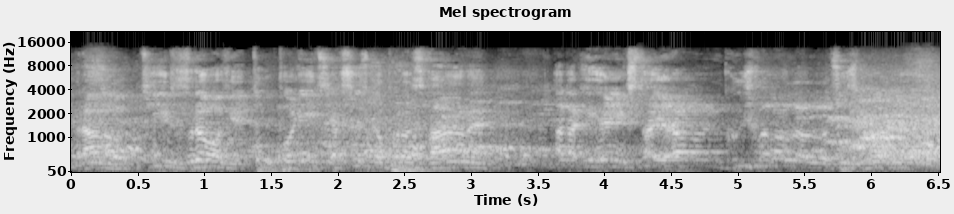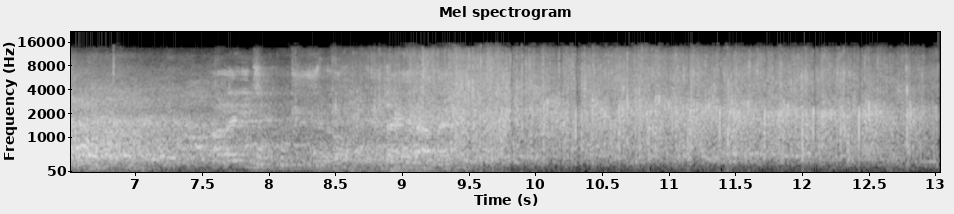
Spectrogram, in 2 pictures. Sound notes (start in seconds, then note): 5.8 audience laughs, applause; 8.2 applause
